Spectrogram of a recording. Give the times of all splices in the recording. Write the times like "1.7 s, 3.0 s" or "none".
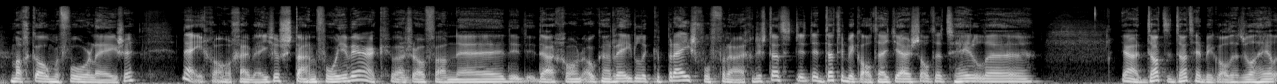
5.4 s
